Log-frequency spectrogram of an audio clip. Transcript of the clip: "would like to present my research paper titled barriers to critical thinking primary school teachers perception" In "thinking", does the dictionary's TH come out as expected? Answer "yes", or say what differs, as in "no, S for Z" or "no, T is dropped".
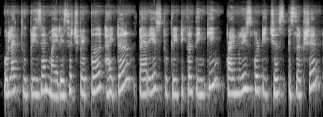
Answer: no, T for TH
